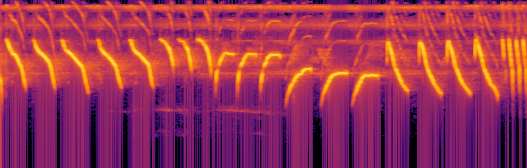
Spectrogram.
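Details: Canary song used to train young canaries, a lively sequence of clear descending whistles and a few rising swoops, delivered at a steady, rhythmic pace.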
